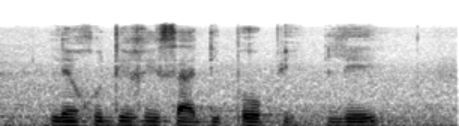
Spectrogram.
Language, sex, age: Tswana, male, 21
